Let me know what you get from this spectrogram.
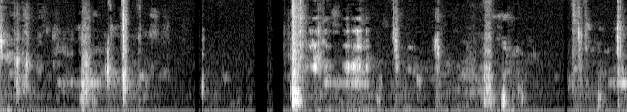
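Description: Close-miked chewing and wet mouth sounds of a person eating spicy fried seafood, broken by sharp clicks and crackles, the loudest about three seconds in.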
